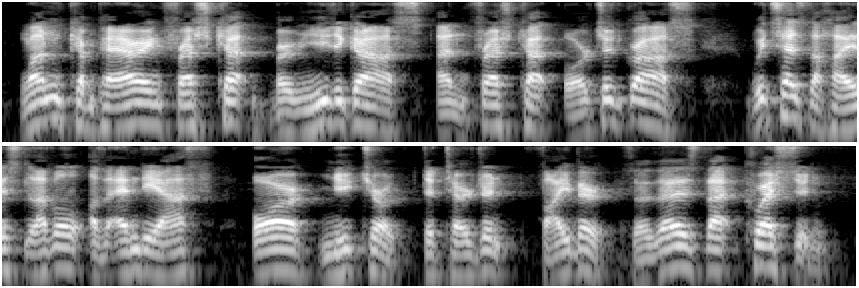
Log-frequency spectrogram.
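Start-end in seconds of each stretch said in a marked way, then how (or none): 0.1-9.1 Northern Irish accent. Quiz host repeating a quiz question, in an Ulster Irish accent. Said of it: "going to be with the Ulster Irish accent".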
